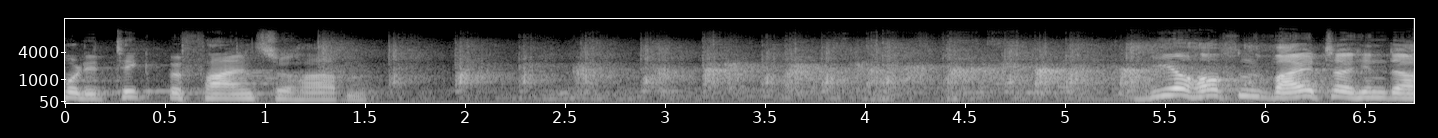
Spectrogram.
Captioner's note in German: Vereinzelter Beifall CDU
